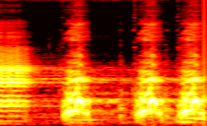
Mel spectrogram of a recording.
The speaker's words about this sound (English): And there's the sheep up in the second octave here.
